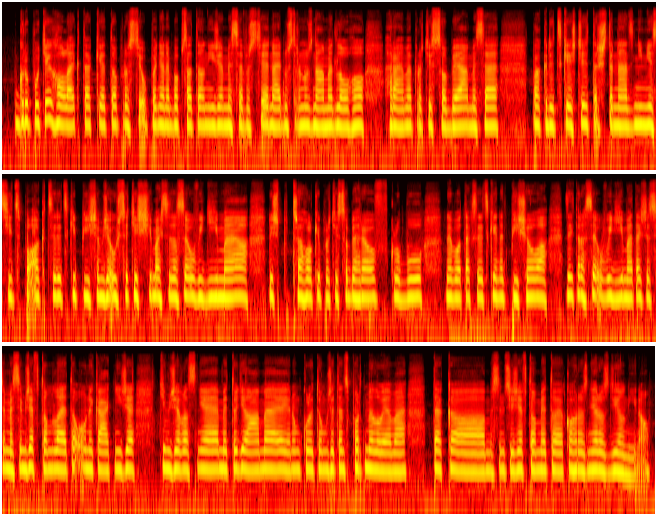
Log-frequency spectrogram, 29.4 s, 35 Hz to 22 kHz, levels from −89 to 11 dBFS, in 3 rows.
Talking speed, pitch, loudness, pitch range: 200 wpm, 195 Hz, -22 LUFS, 190-205 Hz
